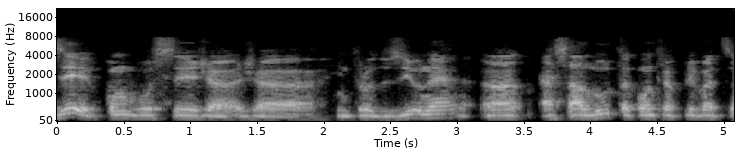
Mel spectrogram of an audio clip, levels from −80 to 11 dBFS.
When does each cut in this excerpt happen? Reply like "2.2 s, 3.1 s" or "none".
none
